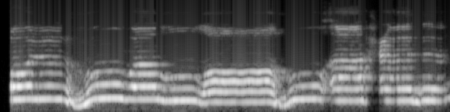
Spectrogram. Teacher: سورۃ الاخلاص مکیہ، بسم اللہ الرحمن الرحیم، قل هو اللہ احد، اس میں دو ہاں، ایک ہو کا ہاں اور ایک اللہ ہو کا ہاں، دونوں ہاں کی ادائیگی سینے والے حلق سے ہوگی، اور احد اس والے ہاں کی ادائیگی درمیان والے حلق سے ہوگی، اور دال پر ہم قلقلہ بھی کریں گے کیونکہ دال حروف قلقلہ ہے اور اس پر ہم رک رہے ہیں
